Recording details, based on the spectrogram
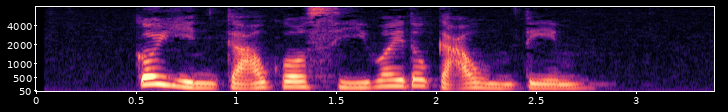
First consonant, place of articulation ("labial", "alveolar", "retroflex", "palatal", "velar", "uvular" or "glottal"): velar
